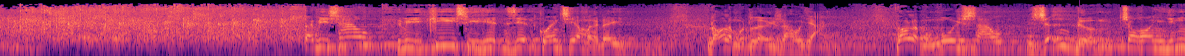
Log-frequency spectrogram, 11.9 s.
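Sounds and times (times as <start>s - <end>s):
audience applauding loudly: 0.0s - 4.5s
speech: 3.1s - 11.8s.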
